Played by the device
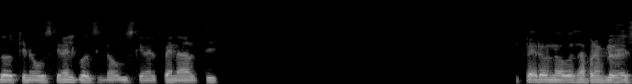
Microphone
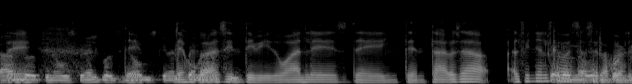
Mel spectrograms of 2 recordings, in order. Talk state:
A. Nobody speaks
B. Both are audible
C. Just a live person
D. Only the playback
B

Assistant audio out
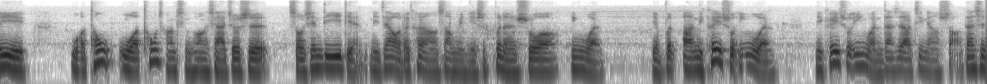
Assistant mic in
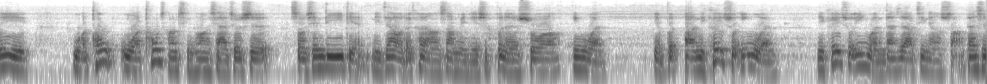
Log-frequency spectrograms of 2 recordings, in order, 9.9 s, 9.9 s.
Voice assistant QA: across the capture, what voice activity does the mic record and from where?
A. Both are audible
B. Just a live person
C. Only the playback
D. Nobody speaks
C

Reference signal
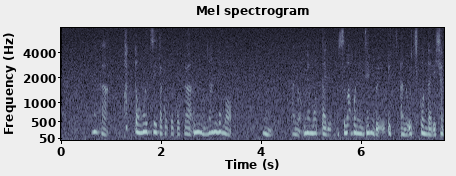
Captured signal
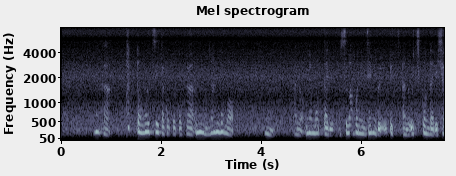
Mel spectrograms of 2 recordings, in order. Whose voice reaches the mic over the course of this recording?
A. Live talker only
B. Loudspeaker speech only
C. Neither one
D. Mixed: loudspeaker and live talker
B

